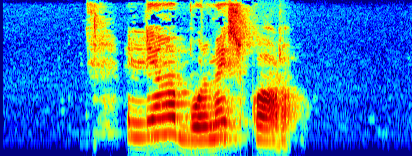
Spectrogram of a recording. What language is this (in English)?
Kabyle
